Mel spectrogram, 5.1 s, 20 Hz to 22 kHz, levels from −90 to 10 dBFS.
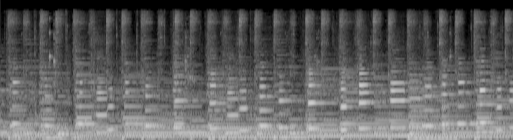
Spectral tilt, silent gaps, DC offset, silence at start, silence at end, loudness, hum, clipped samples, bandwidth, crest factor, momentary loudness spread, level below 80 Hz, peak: -6.5 dB/octave; none; under 0.1%; 0 s; 0 s; -17 LUFS; none; under 0.1%; 16 kHz; 16 dB; 4 LU; -42 dBFS; 0 dBFS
